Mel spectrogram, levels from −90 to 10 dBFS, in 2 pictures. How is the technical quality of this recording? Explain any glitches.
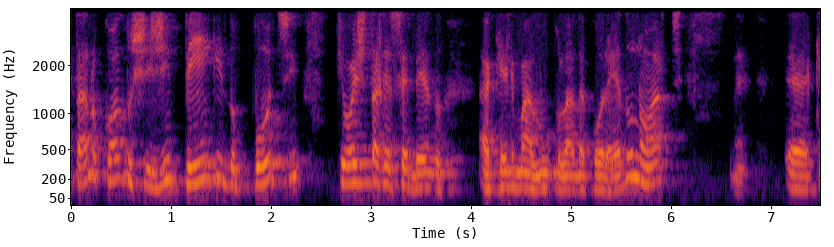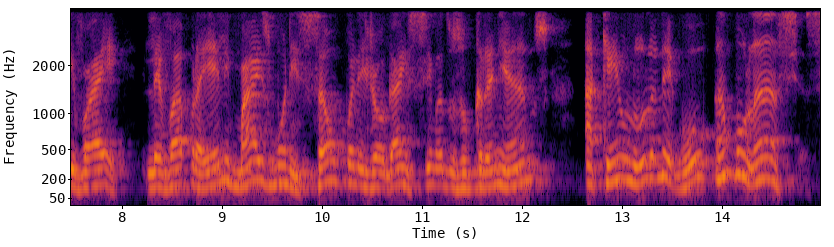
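The recording has three brief dropouts that were patched over, heard through a narrow telephone-style band with nothing above 4 kHz, which fits G.711 mu-law at 64 kbps.

Short concealed packet loss occurs at 4.38 to 4.42 s, 10.46 to 10.50 s and 13.82 to 13.85 s. In each case about 20 ms of audio arrived too late, and the receiver extended the preceding sound before blending back. The result is a quick smear or wobble.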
